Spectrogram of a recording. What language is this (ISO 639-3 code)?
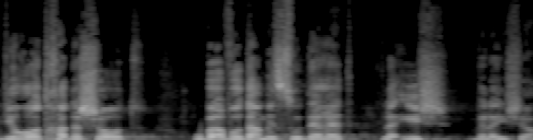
heb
